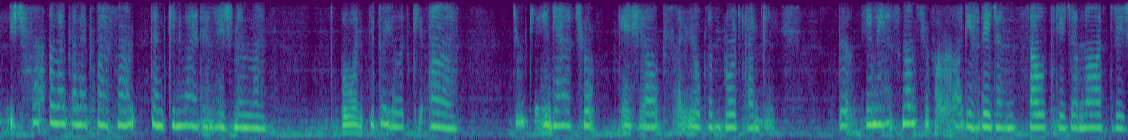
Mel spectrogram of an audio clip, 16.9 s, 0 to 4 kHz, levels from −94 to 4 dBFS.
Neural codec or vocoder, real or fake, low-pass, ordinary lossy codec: codec, 24 kHz, 1 kbps, SNAC; fake; 3.6 kHz; Opus, 16 kbps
